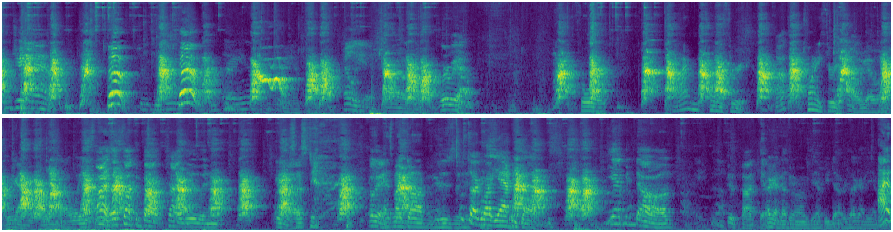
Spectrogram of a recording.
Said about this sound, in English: I got a yappy dog. I love her. What kind of a dog do you have? She's a Cam Terrier Poodle mix, like Toto from Wizard of Oz, but with a softer coat. Oh, like big or tiny? Okay, tiny little thing.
